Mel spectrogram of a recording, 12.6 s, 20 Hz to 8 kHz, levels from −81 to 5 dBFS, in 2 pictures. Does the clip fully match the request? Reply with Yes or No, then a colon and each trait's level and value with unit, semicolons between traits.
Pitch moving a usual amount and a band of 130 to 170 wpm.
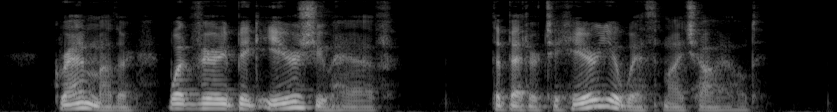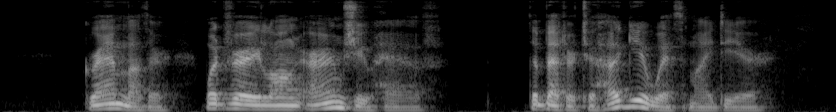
No: wide, 7.6 semitones; average, 145 wpm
